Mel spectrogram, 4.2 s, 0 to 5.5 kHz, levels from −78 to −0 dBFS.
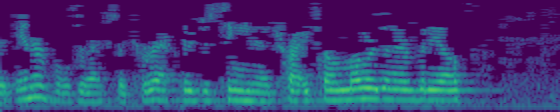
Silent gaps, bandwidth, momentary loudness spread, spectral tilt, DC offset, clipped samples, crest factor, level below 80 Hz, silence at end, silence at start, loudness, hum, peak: none; 5.4 kHz; 9 LU; -8.5 dB/octave; under 0.1%; under 0.1%; 18 dB; -66 dBFS; 0 s; 0 s; -29 LUFS; none; -12 dBFS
